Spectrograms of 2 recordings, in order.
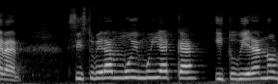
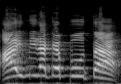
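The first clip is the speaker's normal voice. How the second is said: laughing mock insult; 8 semitones higher, 11 dB louder than usual.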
